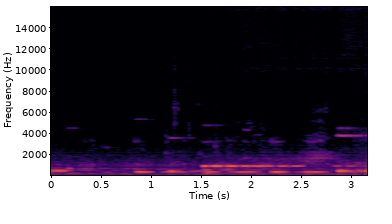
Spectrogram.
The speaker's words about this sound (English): Is that music just coming in at the right moment? That's my clock.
